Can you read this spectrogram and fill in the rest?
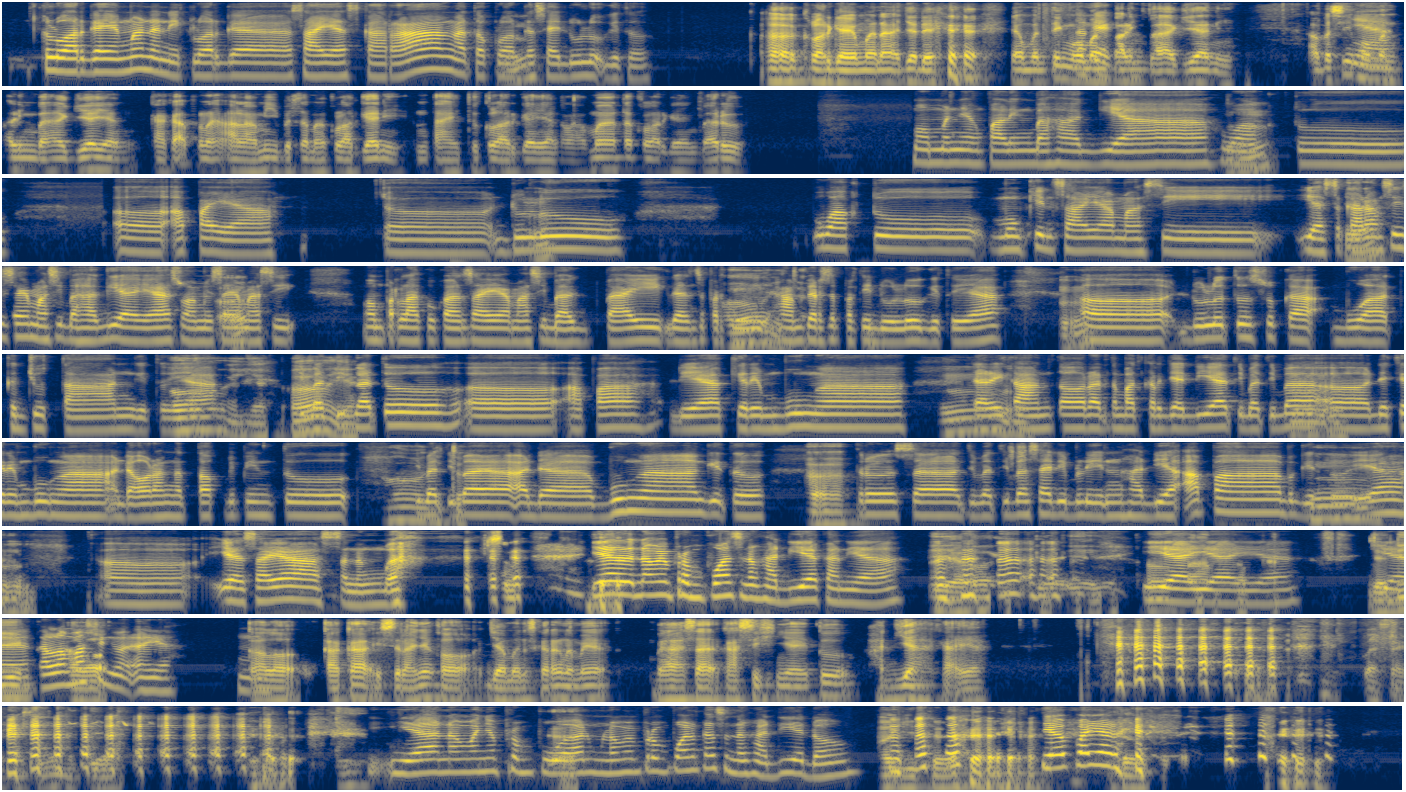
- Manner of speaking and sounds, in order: tapping; chuckle; distorted speech; static; other background noise; laughing while speaking: "banget"; unintelligible speech; chuckle; laugh; laugh; laugh; chuckle; chuckle; chuckle; laugh; chuckle; laugh
- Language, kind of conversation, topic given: Indonesian, unstructured, Apa momen paling membahagiakan yang pernah kamu alami bersama keluarga?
